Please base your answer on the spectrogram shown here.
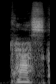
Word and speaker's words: casque: The other new knife from Poikilo this week, coming in at 350 bucks, is the casque. Cask spelled like Basque.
